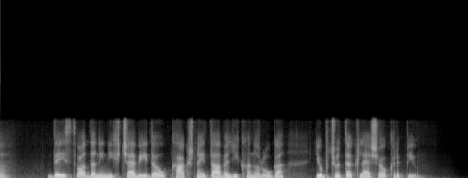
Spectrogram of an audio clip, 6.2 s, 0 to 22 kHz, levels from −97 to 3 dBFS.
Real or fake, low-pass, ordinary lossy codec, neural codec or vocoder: fake; 7.2 kHz; none; codec, 16 kHz, about 1 kbps, DyCAST, with the encoder's durations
